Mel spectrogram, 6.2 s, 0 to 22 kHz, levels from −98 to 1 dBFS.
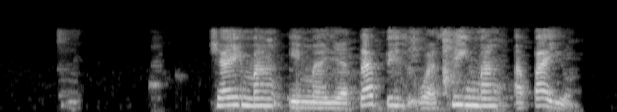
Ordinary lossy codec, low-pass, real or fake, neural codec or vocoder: Opus, 24 kbps; 7.2 kHz; fake; vocoder, 22.05 kHz, 80 mel bands, WaveNeXt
